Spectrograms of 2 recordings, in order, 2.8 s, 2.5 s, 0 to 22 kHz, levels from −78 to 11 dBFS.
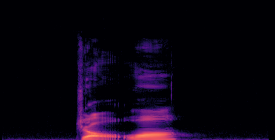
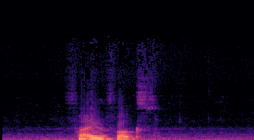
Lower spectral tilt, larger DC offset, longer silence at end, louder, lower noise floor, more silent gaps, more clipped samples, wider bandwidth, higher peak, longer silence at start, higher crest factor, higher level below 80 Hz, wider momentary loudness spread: second, -6 dB/octave vs -7.5 dB/octave; neither; about the same, 1 s vs 1.1 s; second, -18 LUFS vs -14 LUFS; first, -59 dBFS vs -41 dBFS; neither; neither; first, 16 kHz vs 9.4 kHz; about the same, -2 dBFS vs -2 dBFS; about the same, 0.8 s vs 0.8 s; about the same, 20 dB vs 16 dB; second, -56 dBFS vs -48 dBFS; second, 9 LU vs 19 LU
